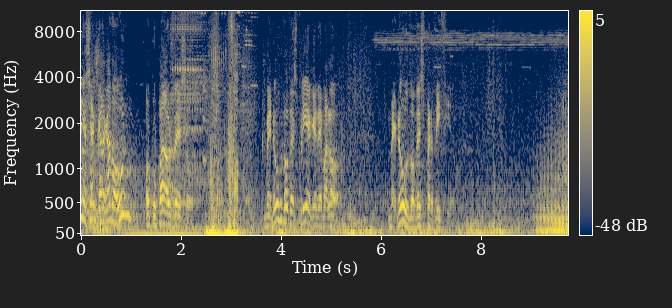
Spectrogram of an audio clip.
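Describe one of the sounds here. A man speaks in a cold, menacing tone.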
